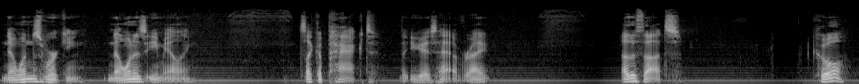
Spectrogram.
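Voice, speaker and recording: A young man with a calm, relaxed voice leading a casual church discussion, rambling gently with fillers and restarts. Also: on the low side, unhurried, creaky, long pauses, slight background noise, low-quality recording. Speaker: church group leader. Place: church sanctuary with pews.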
